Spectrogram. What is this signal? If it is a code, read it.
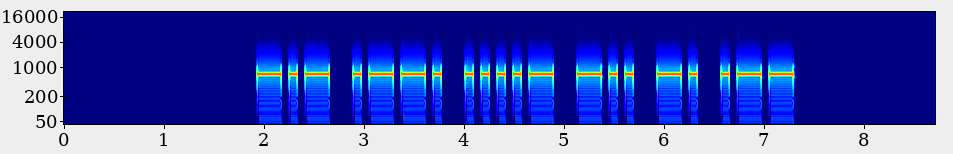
Morse code, heard as a keyed tone, about 15 wpm, 700 Hz. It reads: KP4DNW
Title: USA Call Signs - 6 Characters - Repeated 3x - 15wpm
